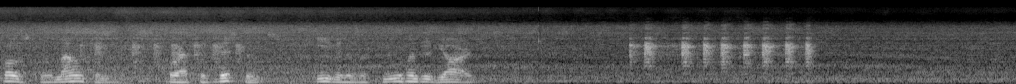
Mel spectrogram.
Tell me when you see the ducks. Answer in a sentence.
The ducks can be heard from 0.8 to 2.5 s and from 6.2 to 8.1 s.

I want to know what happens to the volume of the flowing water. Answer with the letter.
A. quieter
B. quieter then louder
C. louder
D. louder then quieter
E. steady
A.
